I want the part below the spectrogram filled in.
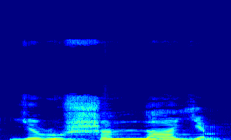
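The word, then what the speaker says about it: ירושלים: Hebrew Bible it is printed like this and pronounced yerushalayim do you notice that the hirak you should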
